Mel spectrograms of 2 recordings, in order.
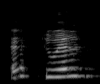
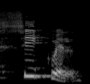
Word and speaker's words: SQL: Relational database management system use the language known as SQL structured query language which is pronounced as SQL or sometimes as SQL.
